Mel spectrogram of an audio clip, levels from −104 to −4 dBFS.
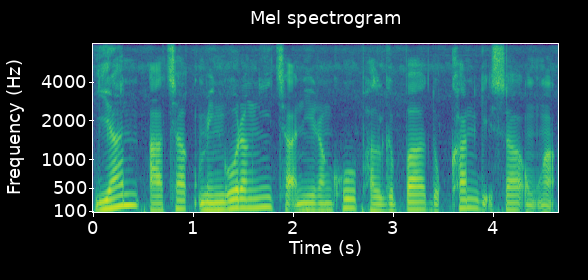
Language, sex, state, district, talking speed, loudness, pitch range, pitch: Garo, male, Meghalaya, West Garo Hills, 105 wpm, -18 LUFS, 120-155 Hz, 130 Hz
